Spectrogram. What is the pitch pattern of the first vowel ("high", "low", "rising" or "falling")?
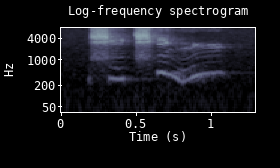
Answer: rising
